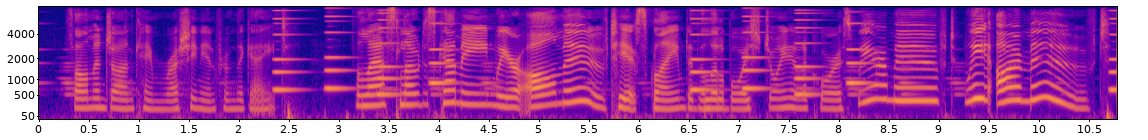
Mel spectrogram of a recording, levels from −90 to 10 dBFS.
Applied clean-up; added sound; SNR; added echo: none; Ringtone; 5 dB; none.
